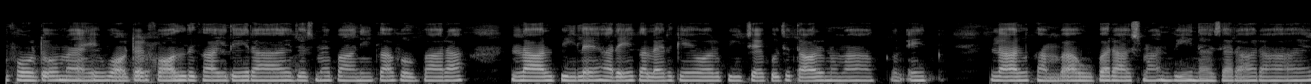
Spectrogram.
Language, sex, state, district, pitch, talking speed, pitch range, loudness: Hindi, female, Maharashtra, Aurangabad, 185 Hz, 145 wpm, 180-190 Hz, -25 LUFS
